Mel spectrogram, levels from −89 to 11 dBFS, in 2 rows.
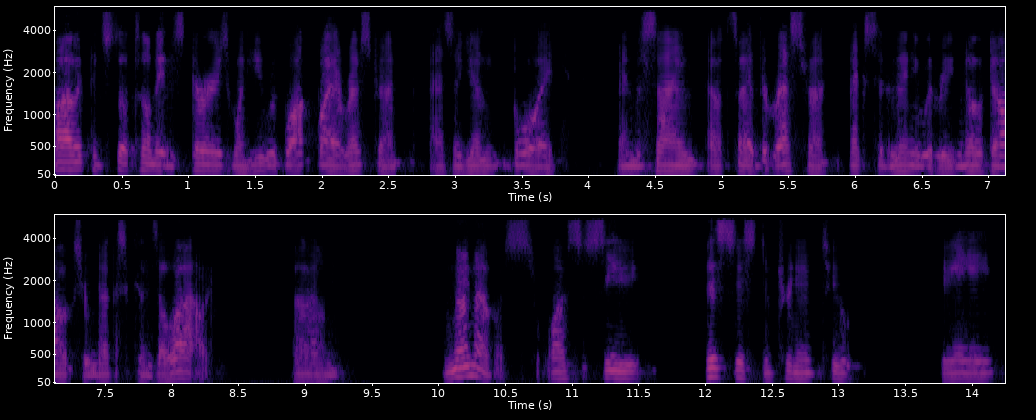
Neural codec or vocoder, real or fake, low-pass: codec, 16 kHz, 1 kbps, FreqCodec, smaller model; fake; 5.4 kHz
